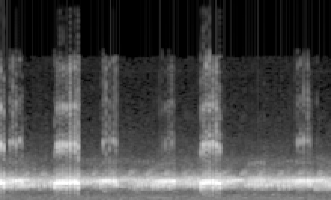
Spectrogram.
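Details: Breeding-season Schlegel's green tree frogs in a spring rice paddy near Sendai, Japan; a steady trilling chorus underlies louder, short rattling bursts that flare up about every second, sharp and chattering, repeated four or five times.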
